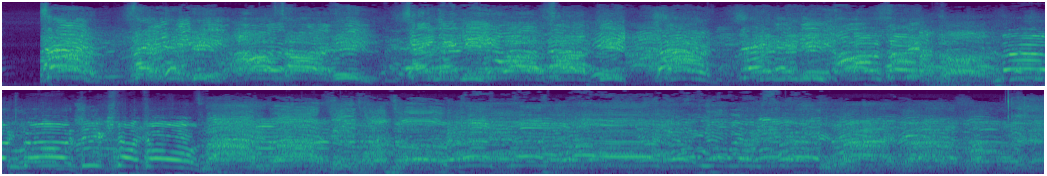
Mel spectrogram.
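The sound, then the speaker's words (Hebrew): A large crowd of protesters in Berlin, Germany, rallying in solidarity with protesters in Iran, chants slogans in unison such as "Women, Life, Freedom", "Death to the dictator" and "Azadi", loud, with rhythmic shouted phrases repeating steadily over a dense background of many voices for the whole stretch. “אז אה, מה ששמענו כאן, אה, קריאות אה, נשים, חיים, חירות, מוות לדיקטטור, עזדי, פירוש המילה חירות, חופש בפרסית”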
